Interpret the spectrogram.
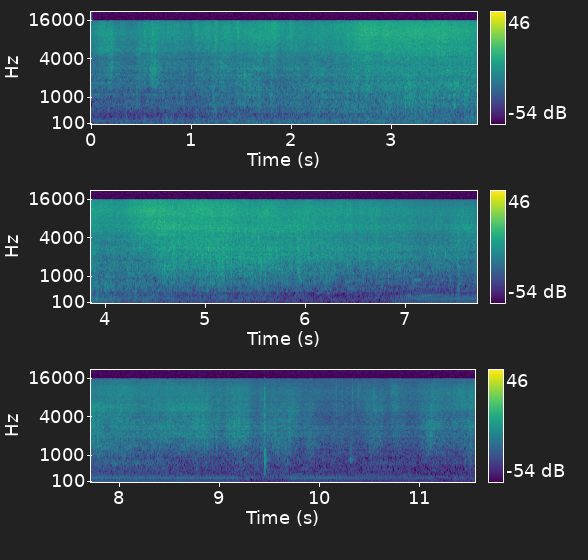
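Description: A car engine revving as an SUV slides and spins its wheels in snow, under a loud rush of wind on the microphone. About seven seconds in, the engine climbs to a steady high-revving note. It drops out briefly and then holds again.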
